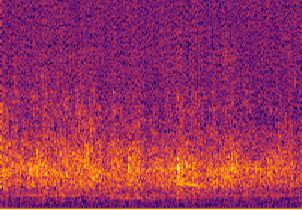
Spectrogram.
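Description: Congregation applauding, a steady even clapping.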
